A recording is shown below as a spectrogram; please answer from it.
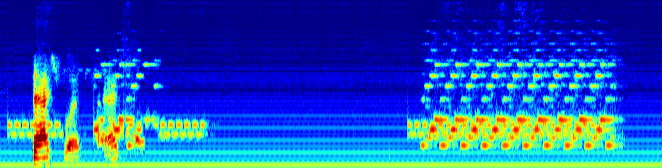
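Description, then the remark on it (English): Someone's phone rings during a discussion with a rapid warbling electronic trill lasting about two seconds, after a few brief tonal blips earlier, all over a steady low electrical hum. “are you able to mute whoever phone is ringing during this discussion?”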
